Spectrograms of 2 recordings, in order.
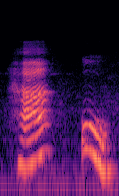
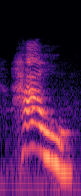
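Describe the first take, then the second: First: "Raul" split in two, Ra, then U; sounded-out "Raul", each syllable alone. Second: Said in the usual way. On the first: Shown as a demonstration. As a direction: break "Raul" with a pause before the final U. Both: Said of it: "final de uma sílaba".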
